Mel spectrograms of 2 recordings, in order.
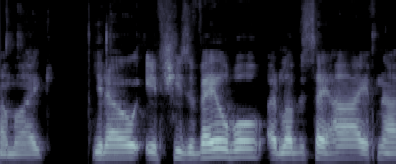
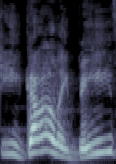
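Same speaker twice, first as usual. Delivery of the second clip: put-on very high, loud, old-sitcom fifties lilt; 10 semitones higher, 5 dB louder than usual. Describing how they auditioned for Peter Pan: Wally Cleaver fifties lilt. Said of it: "he's got that fifties kind of lilt".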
